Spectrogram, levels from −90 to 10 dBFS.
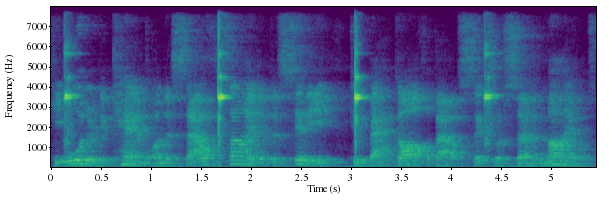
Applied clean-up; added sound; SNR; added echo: none; Chink, clink; -5 dB; reverberation time 0.7 s.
